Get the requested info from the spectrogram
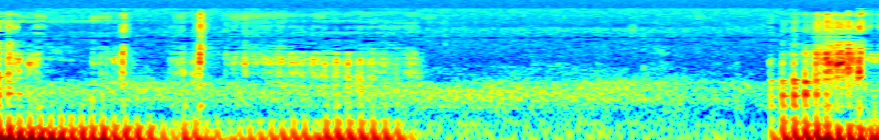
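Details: Lion purring: deep, low rumbling pulses with rapid regular beats, about two seconds of purring, a quiet pause, then the purr resumes near the end.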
